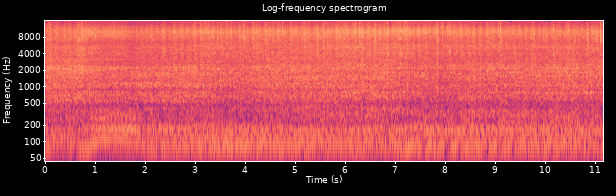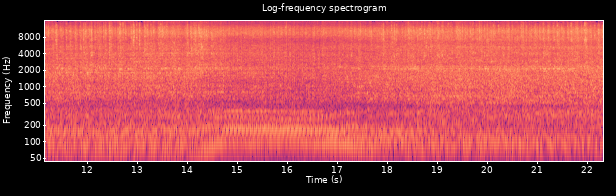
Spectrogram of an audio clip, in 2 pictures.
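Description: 1970 Chevrolet Chevelle SS V8 idling steadily; its note shifts and grows stronger about fifteen seconds in.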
